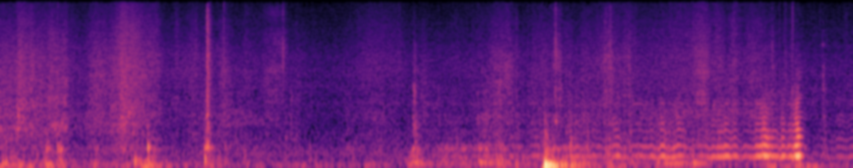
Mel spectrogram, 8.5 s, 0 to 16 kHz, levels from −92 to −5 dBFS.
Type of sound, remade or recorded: remade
